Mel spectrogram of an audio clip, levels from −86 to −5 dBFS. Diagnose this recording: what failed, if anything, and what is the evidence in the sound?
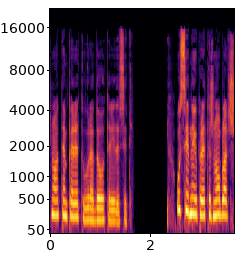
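A long network dropout is the likely cause of the gap in this speech from 1.61 to 2.37 s, just after "temperatura do". Packets stopped arriving, and the receiver filled the hole by extending the last sound as a fading buzz before settling into silence for most of the stretch. About 0.6 s of the original audio never returns. When sound resumes, it picks up later in the utterance, and the playout delay has shifted by around a tenth of a second.

From 2.49 to 3.69 s the jitter buffer, now holding more audio than its target, performs a speed-up to shed the excess. It repeatedly cuts short pitch-period-sized pieces, removing roughly 70 ms in total. Playback runs about 5% faster with the pitch unchanged, so the final stretch of speech sounds slightly hurried and clipped in rhythm rather than higher in tone.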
